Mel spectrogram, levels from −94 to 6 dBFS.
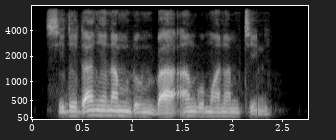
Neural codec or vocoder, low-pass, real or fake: codec, 24 kHz, 6 kbps, HILCodec; 7.2 kHz; fake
